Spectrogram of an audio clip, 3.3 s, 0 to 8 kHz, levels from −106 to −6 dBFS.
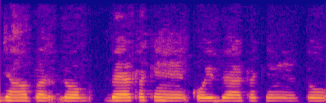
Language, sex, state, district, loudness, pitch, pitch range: Hindi, female, Uttarakhand, Uttarkashi, -34 LUFS, 225 Hz, 220-230 Hz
